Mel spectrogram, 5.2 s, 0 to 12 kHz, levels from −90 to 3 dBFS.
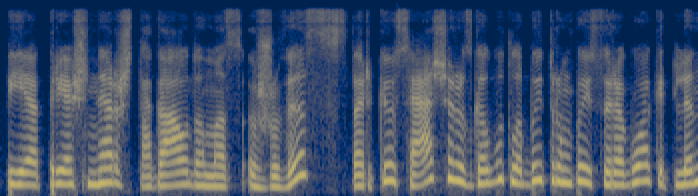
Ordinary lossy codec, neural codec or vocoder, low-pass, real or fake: Opus, 32 kbps; vocoder, 22.05 kHz, 80 mel bands, WaveNeXt; 9.9 kHz; fake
